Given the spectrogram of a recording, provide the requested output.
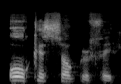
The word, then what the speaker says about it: Orchesography: Orcheography? How do you say it? Yeah, I know, it's a disastrous name, isn't it? I don't want to. That's Jack's fault. That name. It's orchesography.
